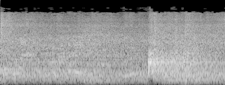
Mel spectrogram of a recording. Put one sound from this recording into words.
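A bowling ball rumbles down a wooden lane.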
